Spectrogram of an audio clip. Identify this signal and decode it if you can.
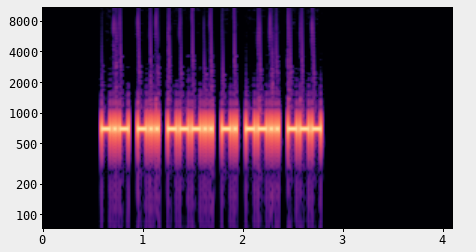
Morse code, heard as a keyed tone, about 40 wpm, 700 Hz. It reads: KD8NZO
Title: USA Call Signs - 6 Characters - 40wpm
